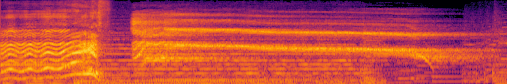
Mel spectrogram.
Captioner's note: screams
